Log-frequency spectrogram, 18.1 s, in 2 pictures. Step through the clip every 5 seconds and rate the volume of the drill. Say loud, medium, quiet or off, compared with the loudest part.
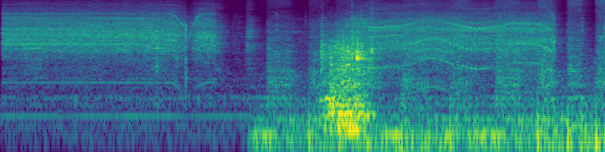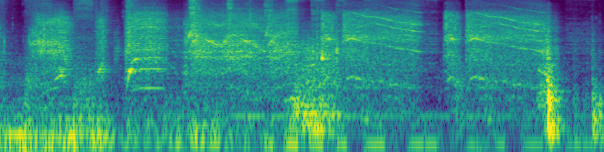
medium, medium, loud, loud.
